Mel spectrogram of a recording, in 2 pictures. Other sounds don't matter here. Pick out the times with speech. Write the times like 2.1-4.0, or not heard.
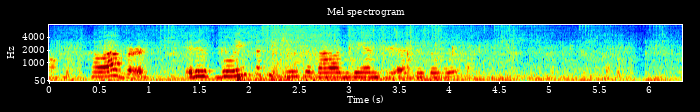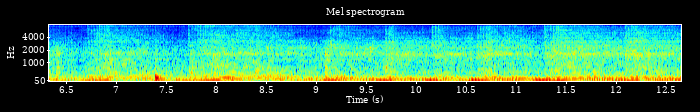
0.0-4.1.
